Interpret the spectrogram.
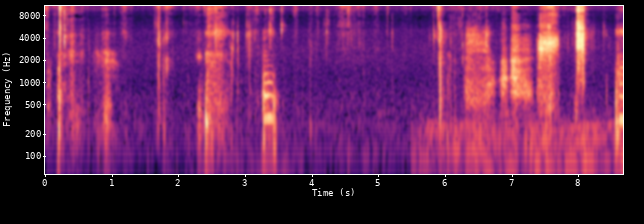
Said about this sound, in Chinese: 那就让你尝尝被讨厌的人舌吻的感觉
